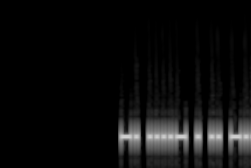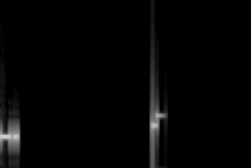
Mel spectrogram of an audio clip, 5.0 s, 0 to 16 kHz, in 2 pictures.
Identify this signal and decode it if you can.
Morse code, heard as a keyed tone, about 36 wpm, 700 Hz. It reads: N4EIC
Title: USA Call Signs - 5 Characters - 2x Character Spacing - 35wpm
